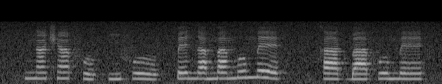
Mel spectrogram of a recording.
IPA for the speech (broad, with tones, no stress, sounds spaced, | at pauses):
n ã˧ ʃ ã˧ f o˨ k i˨˦ f o˦˨ | k͡p ɛ˧ n a˧ m a˧ m o˦ m ɛ˦˨ | k a˧ ɡ͡b a˧ f o˦ m ɛ˦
